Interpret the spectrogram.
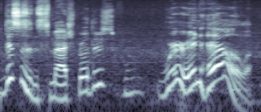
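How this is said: It is said in a put-on character voice. The speaker calls it right.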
